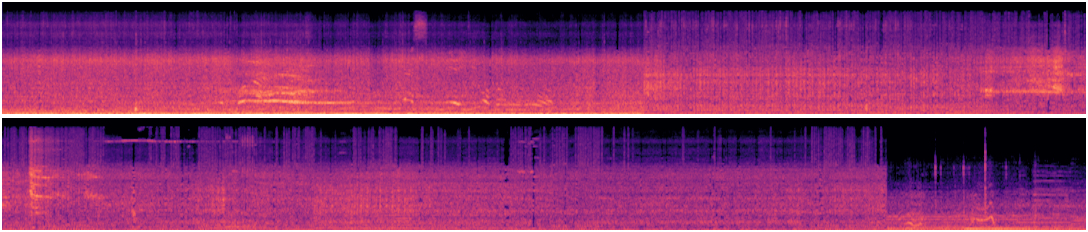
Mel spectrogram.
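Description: Dashcam recordings of vehicle engine and road noise inside moving vehicles. The noise is loud for the first ten seconds, with a voice calling out a few seconds in, then quieter, with sharp knocks about sixteen seconds in.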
